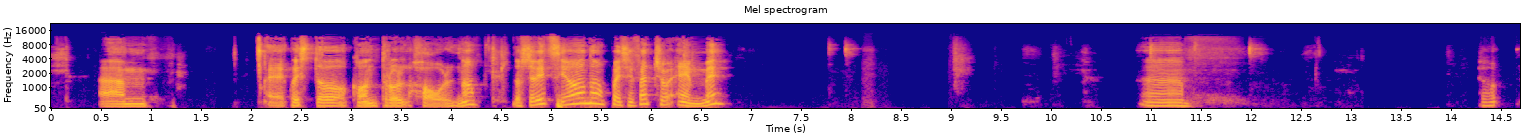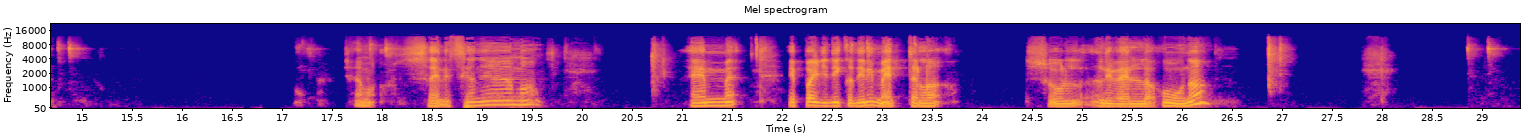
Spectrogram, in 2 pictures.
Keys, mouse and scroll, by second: 15.5-17.7 right drag, 17.0-19.7 drag, 20.7 m, 28.9-29.3 drag.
